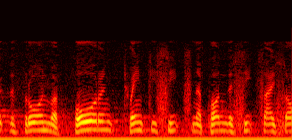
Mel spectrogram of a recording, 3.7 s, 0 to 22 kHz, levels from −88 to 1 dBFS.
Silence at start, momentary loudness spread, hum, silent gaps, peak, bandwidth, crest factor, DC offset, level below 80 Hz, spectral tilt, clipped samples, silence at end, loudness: 0 s; 12 LU; none; none; -14 dBFS; 7.8 kHz; 18 dB; 0.9%; -64 dBFS; -8 dB/octave; under 0.1%; 0 s; -33 LUFS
